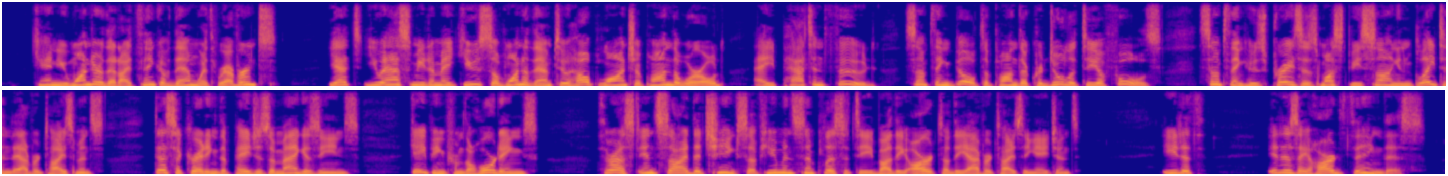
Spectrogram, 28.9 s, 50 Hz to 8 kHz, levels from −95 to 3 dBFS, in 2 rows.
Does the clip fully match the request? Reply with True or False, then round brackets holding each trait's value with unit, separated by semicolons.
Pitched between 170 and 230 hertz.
True (185 Hz)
